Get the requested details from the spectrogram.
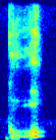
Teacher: The U is a third tone. It starts high, drops to mid, pops back up.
